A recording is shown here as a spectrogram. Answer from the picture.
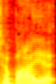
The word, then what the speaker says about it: Tobiah: So the enemies, you're wondering how to pronounce those names, right? Sanballat, Tobiah, Geshem. Those are how to pronounce the three names.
